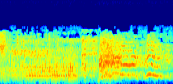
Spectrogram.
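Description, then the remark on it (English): A dog named Kim howls and whines in long, wavering cries, then breaks into yelping barks, loud, sustained for a few seconds without any talking, as he is brought inside through a door. “He's protesting rather vehemently, sir.”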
